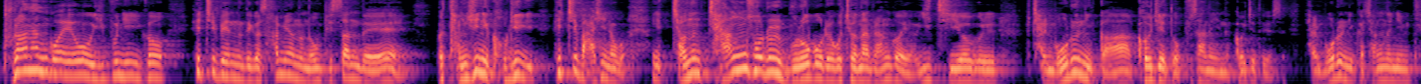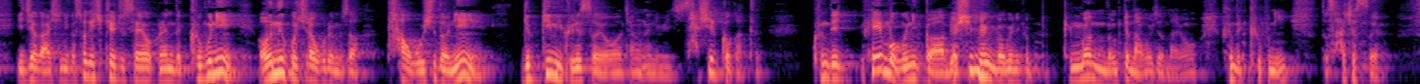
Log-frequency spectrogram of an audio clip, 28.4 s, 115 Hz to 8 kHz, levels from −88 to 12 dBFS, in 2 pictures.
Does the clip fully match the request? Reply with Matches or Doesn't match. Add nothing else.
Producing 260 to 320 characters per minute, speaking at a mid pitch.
Doesn't match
